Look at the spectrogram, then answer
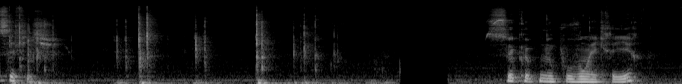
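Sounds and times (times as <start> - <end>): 
typing code on a computer keyboard: 0.0 - 3.8
speech: 0.1 - 0.6, 5.0 - 6.5.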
